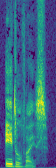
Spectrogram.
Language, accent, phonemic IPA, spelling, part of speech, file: English, US, /ˈeɪdəlvaɪs/, edelweiss, noun, En-us-edelweiss.ogg
- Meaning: A European perennial alpine plant (Leontopodium alpinum), with downy leaves and small white flower heads in a dense cluster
